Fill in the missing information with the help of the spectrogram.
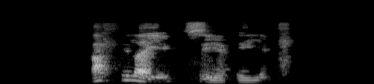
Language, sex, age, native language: Icelandic, male, 30-39, French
